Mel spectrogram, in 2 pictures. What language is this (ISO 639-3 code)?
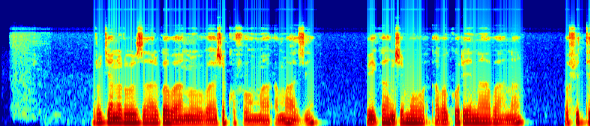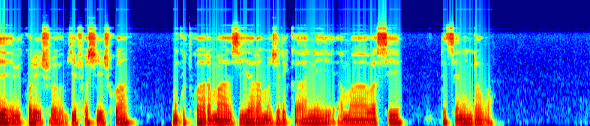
kin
